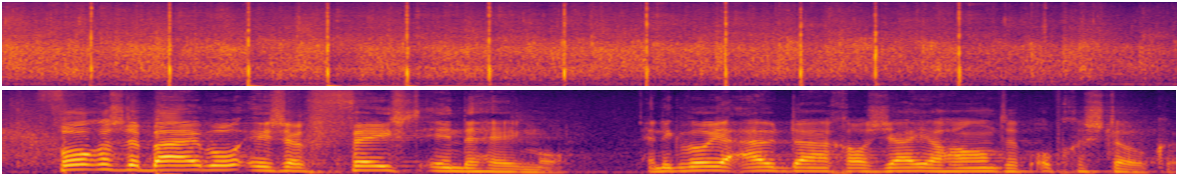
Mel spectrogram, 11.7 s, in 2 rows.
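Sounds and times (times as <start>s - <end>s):
audience applauding: 0.0s - 6.5s
speech: 6.2s - 11.7s.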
